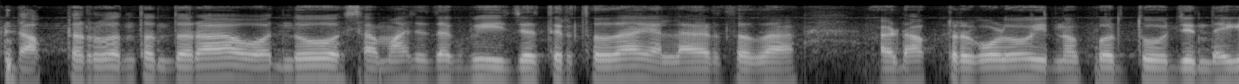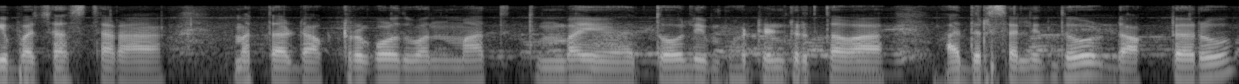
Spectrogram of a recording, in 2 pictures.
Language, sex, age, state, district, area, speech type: Kannada, male, 18-30, Karnataka, Bidar, urban, spontaneous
